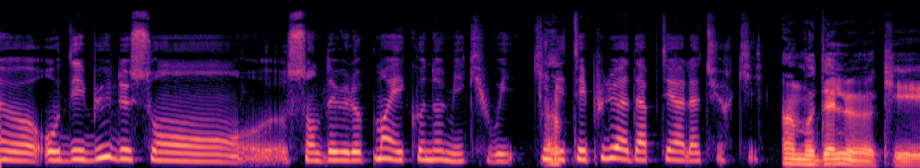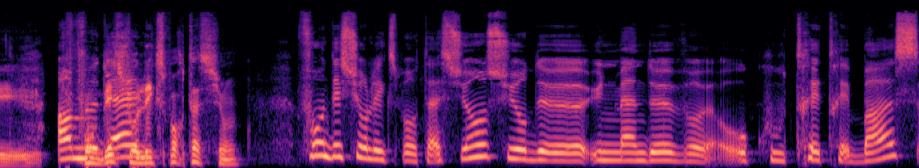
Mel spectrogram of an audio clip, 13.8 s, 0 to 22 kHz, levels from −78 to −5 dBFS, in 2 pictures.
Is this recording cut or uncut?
uncut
